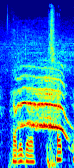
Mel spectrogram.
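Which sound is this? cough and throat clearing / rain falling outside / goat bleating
goat bleating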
